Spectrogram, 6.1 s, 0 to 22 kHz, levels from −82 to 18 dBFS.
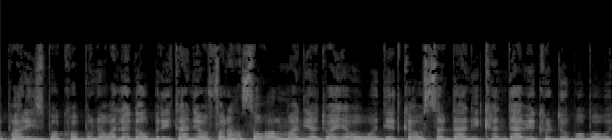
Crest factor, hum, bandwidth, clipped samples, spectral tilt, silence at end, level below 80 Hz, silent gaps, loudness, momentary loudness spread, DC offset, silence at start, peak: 12 dB; none; 15.5 kHz; under 0.1%; -5 dB/octave; 0 s; -38 dBFS; none; -28 LUFS; 2 LU; under 0.1%; 0 s; -14 dBFS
